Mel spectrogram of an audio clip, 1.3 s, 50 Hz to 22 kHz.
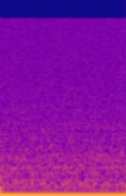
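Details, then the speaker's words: Loud, steady low mains hum in a vacuum tube PA amplifier during hum troubleshooting, with the input grid lead reaching ground through a 100K resistor; the hum level changes as the volume control's resistance changes. Source still unfound. "So the 100K resistor, that's the level of hum you get. I'm assuming you can still hear it. There, now you can hear it."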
